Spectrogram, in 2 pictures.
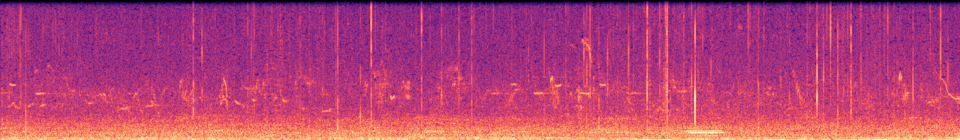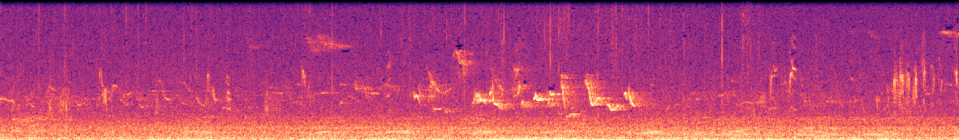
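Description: Faint outdoor ambience with scattered birdsong: soft, repeated low calls throughout and a brighter burst of high chirps about three-quarters of the way through.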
